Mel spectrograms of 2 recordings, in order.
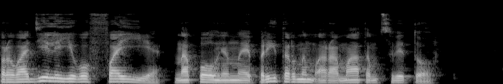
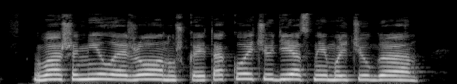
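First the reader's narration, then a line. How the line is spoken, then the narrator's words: High mewing wail. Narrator (Russian): завыла высоким, мяукающим голосом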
